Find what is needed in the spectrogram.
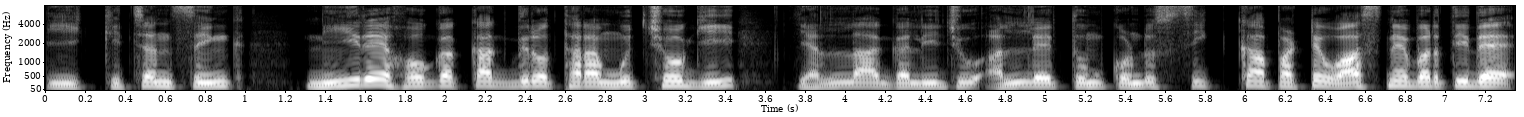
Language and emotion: Kannada, disgusted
